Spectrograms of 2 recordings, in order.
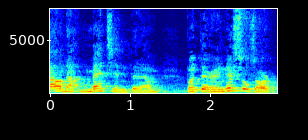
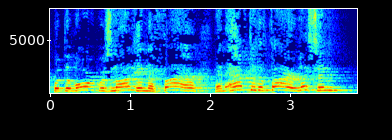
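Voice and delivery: loud preacher reading, building higher; forceful scripture reading; 4 semitones higher, 4 dB louder than usual. Acted. Preacher reads of wind, earthquake and fire, forceful and building. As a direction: drive the storm verses upward.

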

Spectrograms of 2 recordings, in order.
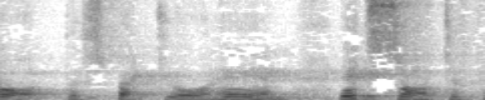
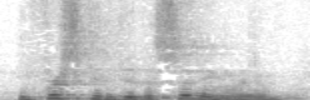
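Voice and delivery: ordinary delivery

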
